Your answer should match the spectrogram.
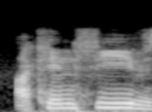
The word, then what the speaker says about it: Akinfeev: Akinfeev, is that how you say it? – I think so. Yeah. Sounds right.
